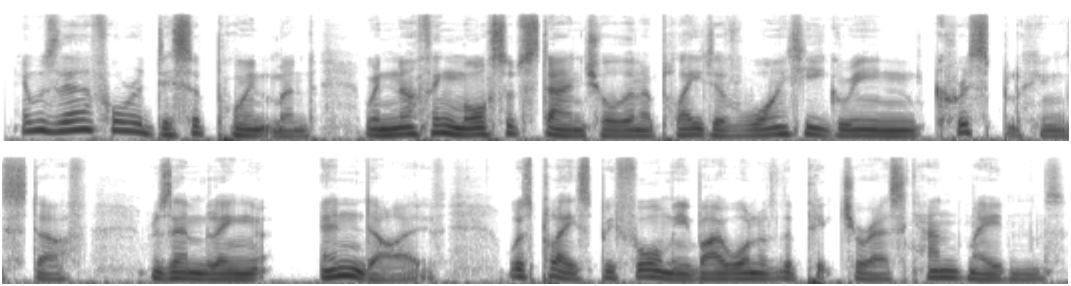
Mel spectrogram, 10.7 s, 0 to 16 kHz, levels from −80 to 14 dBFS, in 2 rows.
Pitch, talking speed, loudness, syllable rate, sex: 115 Hz, 170 wpm, -17 LUFS, 5.8 syllables/s, male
